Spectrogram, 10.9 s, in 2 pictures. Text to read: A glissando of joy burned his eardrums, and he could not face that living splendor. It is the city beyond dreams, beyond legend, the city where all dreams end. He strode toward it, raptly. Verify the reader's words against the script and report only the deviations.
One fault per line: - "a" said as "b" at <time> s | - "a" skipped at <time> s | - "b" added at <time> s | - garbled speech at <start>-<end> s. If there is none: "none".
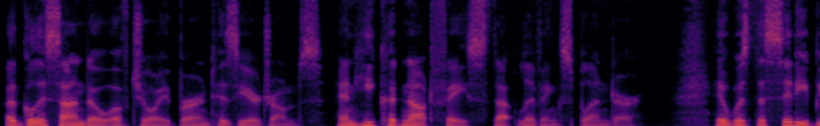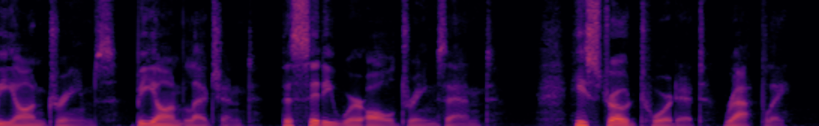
- "is" said as "was" at 4.8 s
